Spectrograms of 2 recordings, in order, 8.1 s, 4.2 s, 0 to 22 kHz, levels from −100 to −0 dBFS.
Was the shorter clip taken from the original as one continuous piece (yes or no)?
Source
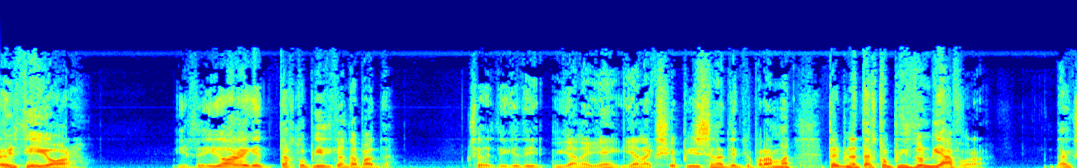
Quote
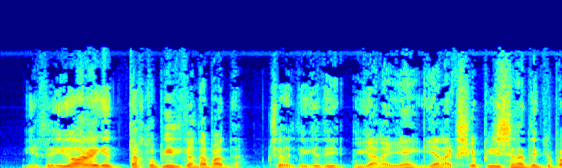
no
